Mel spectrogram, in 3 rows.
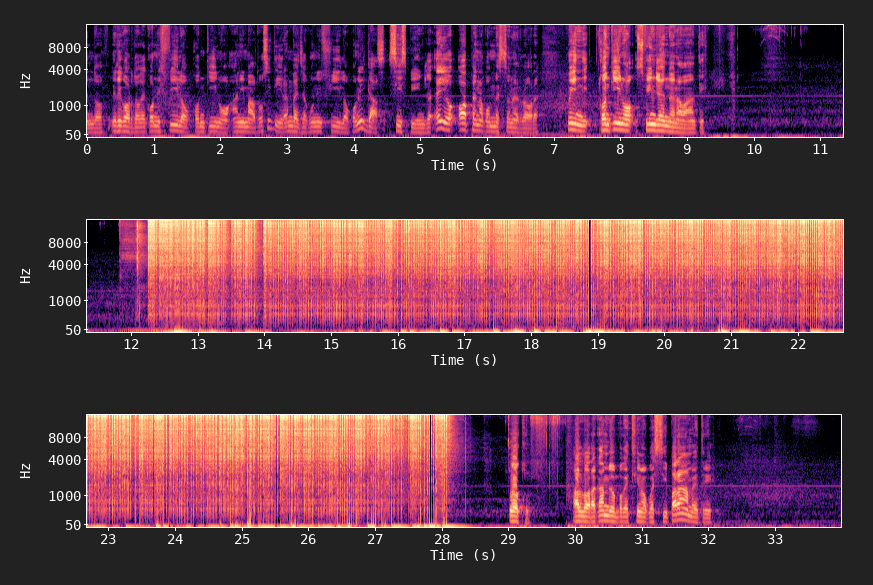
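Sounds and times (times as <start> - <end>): welding arc with small pops: 11.8 - 28.5.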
